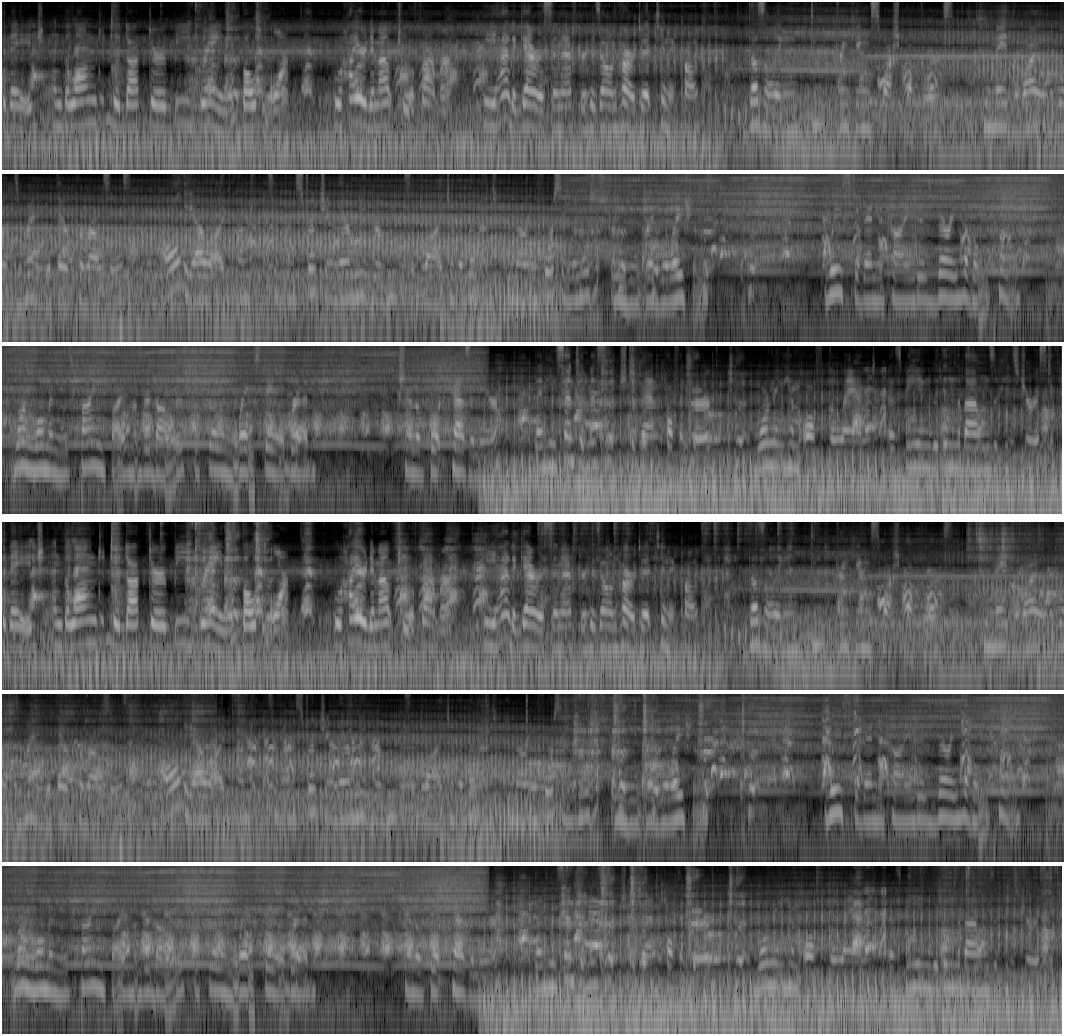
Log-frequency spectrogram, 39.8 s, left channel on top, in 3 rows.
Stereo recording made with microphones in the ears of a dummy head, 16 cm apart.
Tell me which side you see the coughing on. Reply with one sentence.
In this clip you hear the coughing on the right.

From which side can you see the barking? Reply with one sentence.
In this clip you hear the barking on the right.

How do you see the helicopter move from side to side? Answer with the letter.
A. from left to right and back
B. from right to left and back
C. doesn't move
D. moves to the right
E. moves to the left
D.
